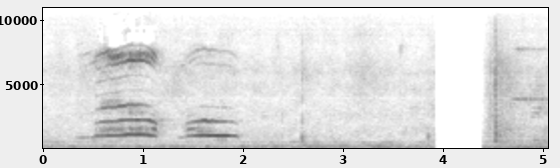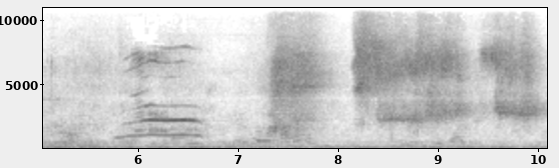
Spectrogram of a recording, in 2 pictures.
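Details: Baby monkey crying after losing its mother, clutching a tree and shaking; three arched, tonal wails spaced about a second or more apart, followed by harsh, noisy hissing bursts near the end.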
